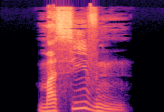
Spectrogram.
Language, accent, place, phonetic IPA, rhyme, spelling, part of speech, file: German, Germany, Berlin, [maˈsiːvn̩], -iːvn̩, massiven, adjective, De-massiven.ogg
- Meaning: inflection of massiv: 1. strong genitive masculine/neuter singular 2. weak/mixed genitive/dative all-gender singular 3. strong/weak/mixed accusative masculine singular 4. strong dative plural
